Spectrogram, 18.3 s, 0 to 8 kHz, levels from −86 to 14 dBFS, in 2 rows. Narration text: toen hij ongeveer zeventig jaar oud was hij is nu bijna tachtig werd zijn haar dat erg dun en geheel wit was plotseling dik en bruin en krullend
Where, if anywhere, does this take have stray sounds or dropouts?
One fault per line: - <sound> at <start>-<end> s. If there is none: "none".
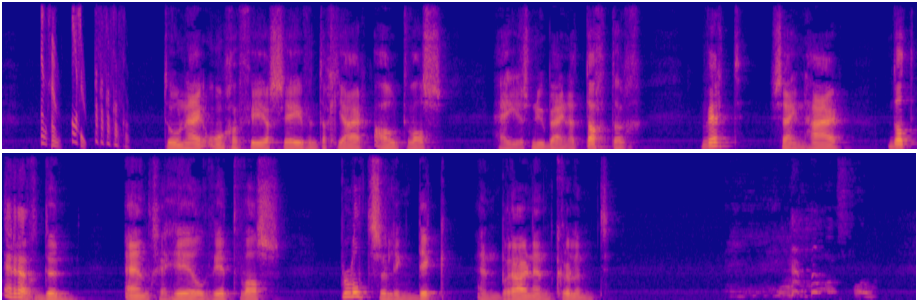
- chirp at 0.4-1.3 s
- laugh at 16.4-17.9 s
